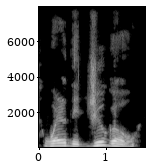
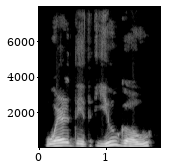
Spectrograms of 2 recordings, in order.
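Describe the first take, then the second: First: The d and y blend into a j sound. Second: The d and y sounds stay separate. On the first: "vas a escuchar muchas veces" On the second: "Es correcto decir"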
